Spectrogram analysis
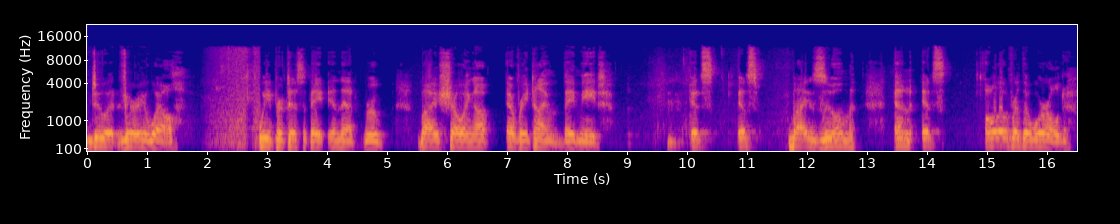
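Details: Adult woman diagnosed in 2020 with progressive supranuclear palsy, a progressive neurological disease with no cure: speech disturbance in progressive supranuclear palsy (hesitant speech with word repetitions).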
